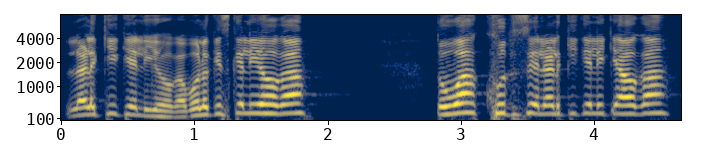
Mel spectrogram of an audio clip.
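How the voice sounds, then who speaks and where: A man's voice: very high-pitched, brisk, sharp tone, clear, resonant tone, dry recording. A man from Bihar with a Bihari Hindi accent, teaching a spoken English class and asking the students the same questions again and again. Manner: repetitive questioning, drills students. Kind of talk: classroom lesson.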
